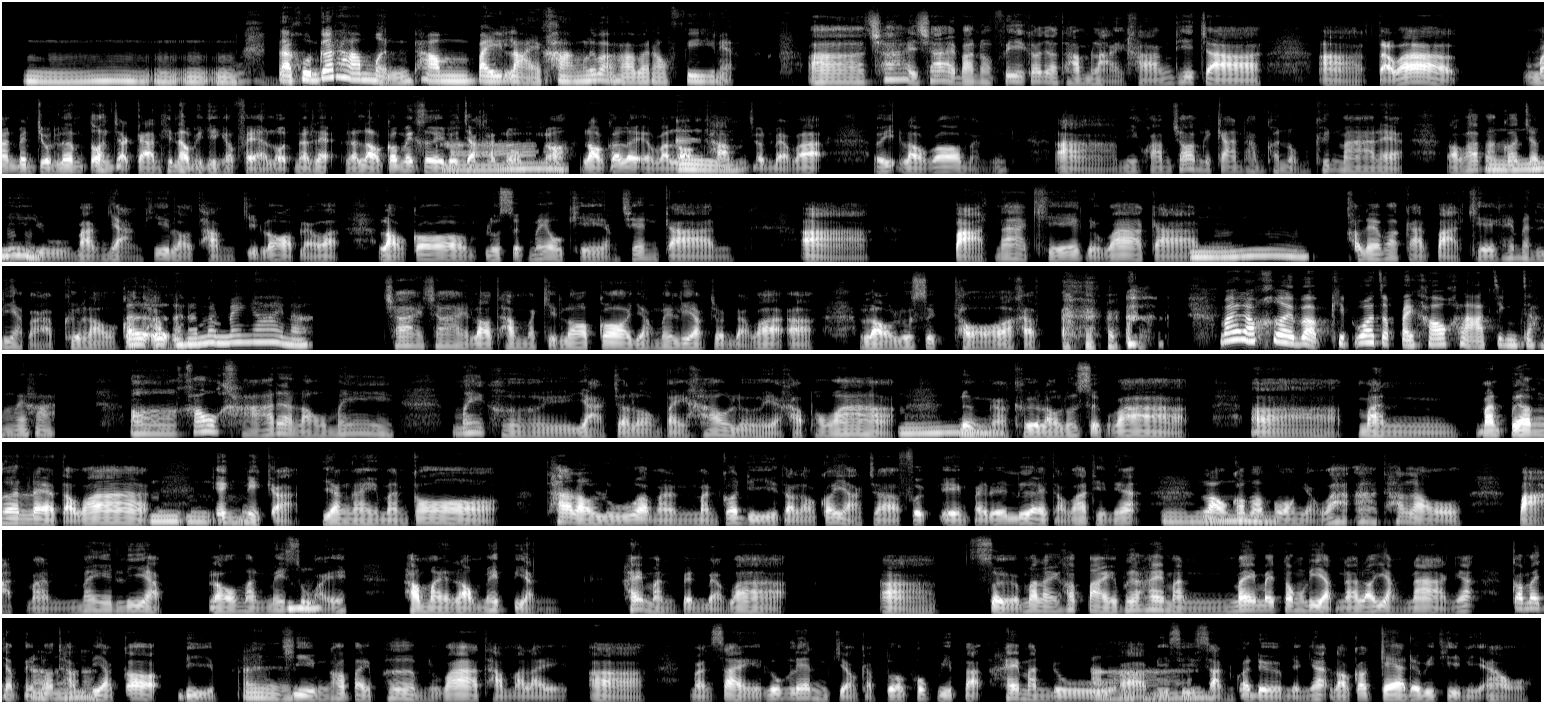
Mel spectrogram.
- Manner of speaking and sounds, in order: laughing while speaking: "เราไปกินกาแฟรสนั้นแหละ"; chuckle
- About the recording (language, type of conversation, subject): Thai, podcast, งานอดิเรกอะไรที่คุณอยากแนะนำให้คนอื่นลองทำดู?
- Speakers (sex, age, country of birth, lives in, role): female, 35-39, Thailand, United States, host; male, 25-29, Thailand, Thailand, guest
